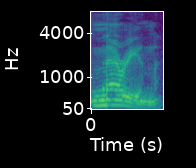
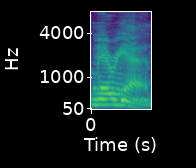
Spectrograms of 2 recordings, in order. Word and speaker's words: Marian: Her name is Marian, not Maryanne.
